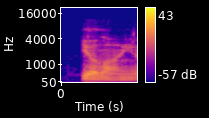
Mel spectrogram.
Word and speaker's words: Iolani: Uh, uh, Ilani High School in in Honolulu, Hawaii. Did I pronounce that correctly? – Iolani It's close.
